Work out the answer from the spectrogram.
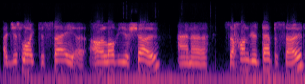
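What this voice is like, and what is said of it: Very bad put-on accent. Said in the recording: “This is the worst accent ever.”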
